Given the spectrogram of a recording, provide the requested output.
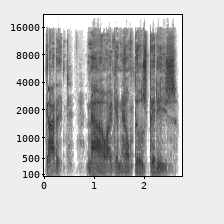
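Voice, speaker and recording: Folksy old warplane mentor, lively intonation. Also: male voice, extremely low pitch, a little slow, husky, no echo, studio quality, full character voice. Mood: encouraging, folksy. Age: older. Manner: folksy, avuncular, military clipped phrasing. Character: gruff old veteran warplane flight instructor, fatherly storyteller. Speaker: squadron skipper and mentor. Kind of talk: animated video game character voice lines.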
